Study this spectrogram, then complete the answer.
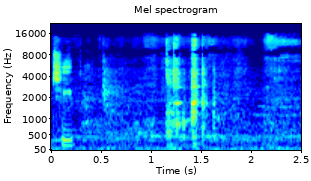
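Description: Glassware clinks softly.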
